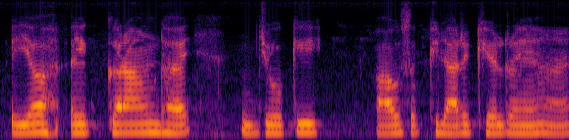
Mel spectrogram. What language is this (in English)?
Hindi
